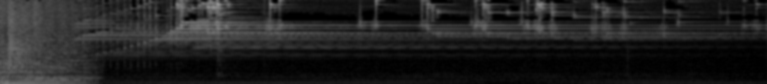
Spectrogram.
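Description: Electronic music fading out in the first second, then high tinkling chimes: many quick bell-like strikes whose tones ring on and slowly die away toward the end.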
